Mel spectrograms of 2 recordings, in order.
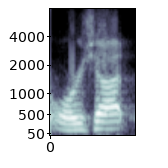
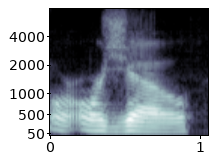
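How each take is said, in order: First: The word ends with a clear T sound. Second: The word ends without a T sound. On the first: "I pronounce the T" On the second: "I know a number of people that do not"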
